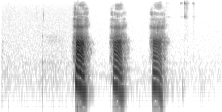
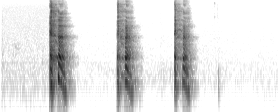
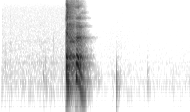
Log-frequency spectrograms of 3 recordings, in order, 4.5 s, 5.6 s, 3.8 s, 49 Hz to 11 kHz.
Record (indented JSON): {
  "exhalation_length": "4.5 s",
  "exhalation_amplitude": 29179,
  "exhalation_signal_mean_std_ratio": 0.22,
  "three_cough_length": "5.6 s",
  "three_cough_amplitude": 23370,
  "three_cough_signal_mean_std_ratio": 0.24,
  "cough_length": "3.8 s",
  "cough_amplitude": 28833,
  "cough_signal_mean_std_ratio": 0.21,
  "survey_phase": "beta (2021-08-13 to 2022-03-07)",
  "age": "45-64",
  "gender": "Female",
  "wearing_mask": "No",
  "symptom_none": true,
  "smoker_status": "Never smoked",
  "respiratory_condition_asthma": false,
  "respiratory_condition_other": false,
  "recruitment_source": "REACT",
  "submission_delay": "1 day",
  "covid_test_result": "Negative",
  "covid_test_method": "RT-qPCR",
  "influenza_a_test_result": "Negative",
  "influenza_b_test_result": "Negative"
}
